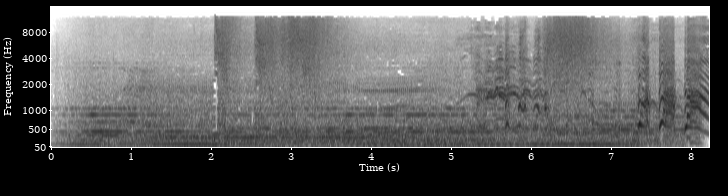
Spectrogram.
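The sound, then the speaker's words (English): A long, low, rumbling belch, someone burping into the microphone at the opening of Duncan's quickening scene in a film, drones on for several seconds, steady and loud, with a rough voiced buzz and some higher squeaky warbles toward the end. “So yeah, that is definitely a belch.”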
